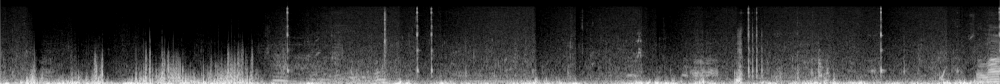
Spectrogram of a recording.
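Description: Wind buffeting the microphone in a loud, uneven low rumble, with water lapping around a small boat and a few sharp clicks.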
